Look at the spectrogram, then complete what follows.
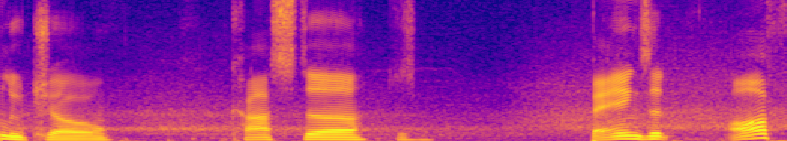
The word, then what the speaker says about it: Lucho: Finally figured out how to pronounce his first name. They call him Lucho.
